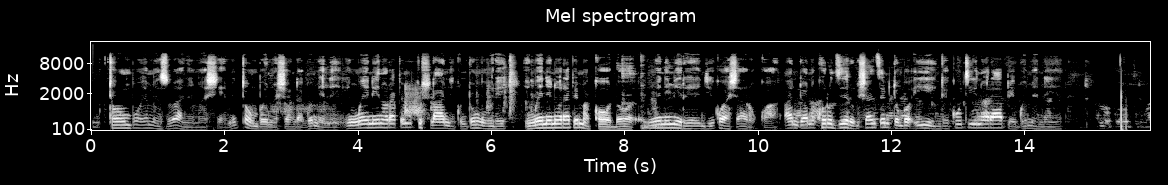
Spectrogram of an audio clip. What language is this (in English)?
Ndau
